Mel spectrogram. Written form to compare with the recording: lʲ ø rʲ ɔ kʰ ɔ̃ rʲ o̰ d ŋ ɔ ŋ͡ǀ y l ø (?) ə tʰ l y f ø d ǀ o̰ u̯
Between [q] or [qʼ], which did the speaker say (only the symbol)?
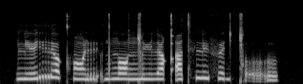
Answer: qʼ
